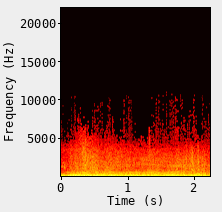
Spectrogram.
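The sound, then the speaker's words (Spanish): A heavy, continuous rumbling roar of a bomb exploding between a ship and a repair ship, loud, with a deep low boom that sustains without break and no talking. “Una bomba cayó entre nosotros y el vestal y me lanzó al interior de la escotilla.”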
